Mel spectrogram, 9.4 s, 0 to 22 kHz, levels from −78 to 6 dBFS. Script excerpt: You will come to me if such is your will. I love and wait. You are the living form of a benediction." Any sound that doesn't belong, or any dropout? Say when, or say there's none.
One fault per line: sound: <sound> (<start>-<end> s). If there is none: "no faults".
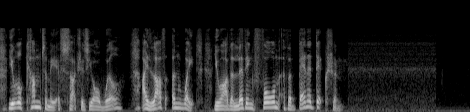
no faults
